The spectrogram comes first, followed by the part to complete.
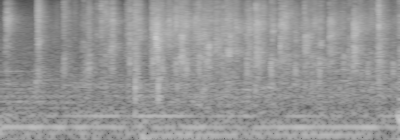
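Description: Scattered hand-clapping from a small audience applauding at the end of a song, over a low sustained note that drops out briefly about a second and a half in.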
